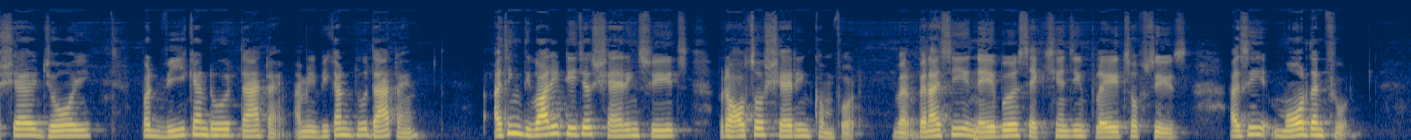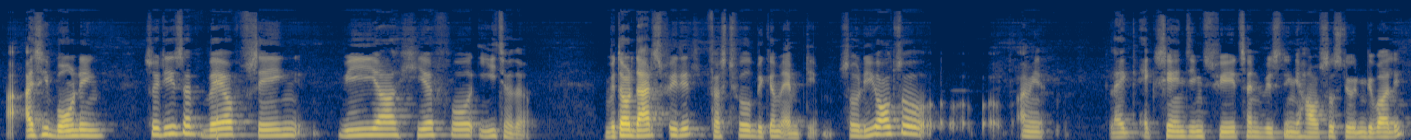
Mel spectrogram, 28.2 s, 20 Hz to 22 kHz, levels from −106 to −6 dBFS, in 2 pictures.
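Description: Lost LE Audio frames cause two brief smears in this speech. At 9.74 to 9.78 s, after "when I see", 30 ms drops out, which fits three lost frames. The decoder repeats the last spectrum with random signs, so the sound turns noisy. At 16.27 s, after "it is a", a 10 ms loss leaves a shorter blur.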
